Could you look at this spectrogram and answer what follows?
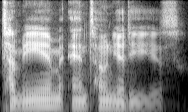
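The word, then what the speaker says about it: Tameem Antoniades: is i had to look up how to pronounce this guy's name tamim antoniades is the studio head at ninja theory and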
